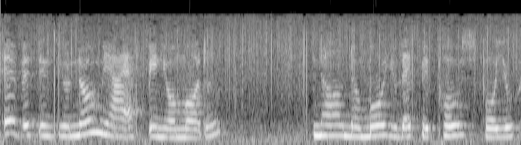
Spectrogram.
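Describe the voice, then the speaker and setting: An actress playing an anxious, jealous young French wife who speaks insistently in accented, broken English in a radio horror drama. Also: female voice, a little high, steady tone, moderate pace, close to an everyday voice. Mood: fearful, insistent. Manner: earnest, insistent, non-native grammar. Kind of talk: old-time radio horror acting. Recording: muffled, noisy old radio recording.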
